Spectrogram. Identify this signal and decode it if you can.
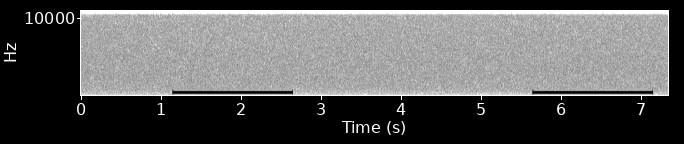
Telephone call progress tone (single-tone plan, as in most of Europe), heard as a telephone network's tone, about 420 Hz, 1.5 s on and 3 s off. Ringback tone.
